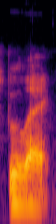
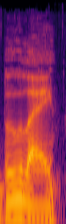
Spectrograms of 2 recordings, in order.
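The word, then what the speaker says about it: bulette: in the original publication there is a pronunciation guide in there in parentheses and it's it's very clear that it's Boule so the thing is um when it came out Dragon magazine number one and it says pronounced Boule in parenthesis uh the parenthetical note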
